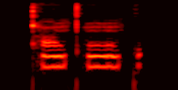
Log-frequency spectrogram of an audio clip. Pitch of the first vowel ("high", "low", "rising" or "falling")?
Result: low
